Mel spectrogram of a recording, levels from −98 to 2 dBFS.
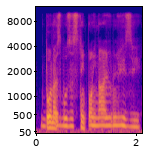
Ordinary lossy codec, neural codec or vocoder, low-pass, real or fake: none; autoencoder, 22.05 kHz, a latent of 192 numbers a frame, VITS, trained on many speakers; 9.9 kHz; fake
